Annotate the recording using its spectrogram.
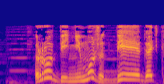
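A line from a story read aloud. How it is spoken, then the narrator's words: Child screaming loudly. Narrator (Russian): кричала во всю силу своего 8-летнего голоса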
